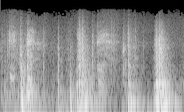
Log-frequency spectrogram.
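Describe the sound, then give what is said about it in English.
A car door clunks open, then slams shut with a few sharp thuds, while muffled voices murmur underneath. “Well, somebody open the door.”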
